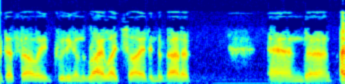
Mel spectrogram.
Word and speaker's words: Rhyolite: I've been all over Death Valley, including on the Rhyolite side in Nevada, and I pronounced it correctly, didn't I?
